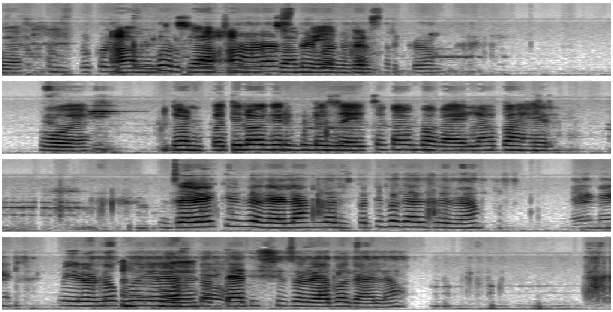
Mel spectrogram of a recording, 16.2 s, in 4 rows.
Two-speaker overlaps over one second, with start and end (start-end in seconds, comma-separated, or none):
0.8-2.7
